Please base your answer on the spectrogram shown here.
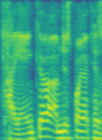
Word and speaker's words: Kyanka: Is his last name is pronounced Kyanka. I'm just pointing out because like a lot of the more other bios out there pronounce it as Kyanka.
